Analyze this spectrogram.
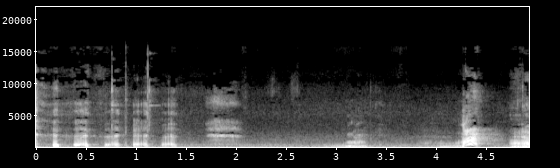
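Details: Two pet dogs, Astrid and Brielle, horsing around in rough play, with Astrid sounding mean. A quick run of harsh growling barks fills the first second and a half, followed by a man's voice, laughter and a later sharp yelp.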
